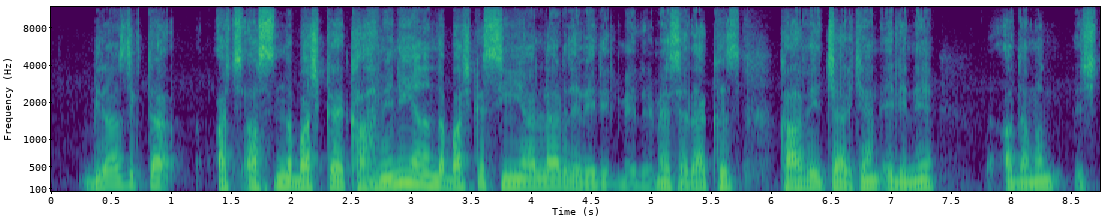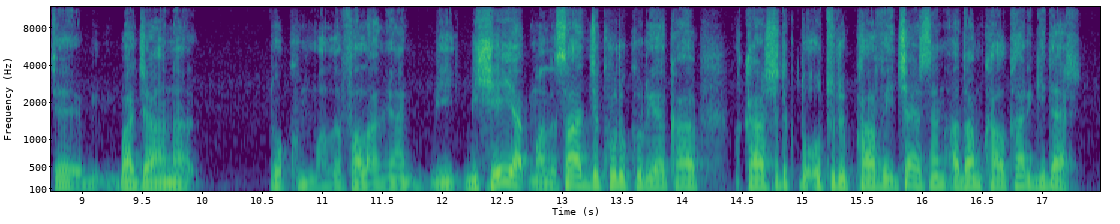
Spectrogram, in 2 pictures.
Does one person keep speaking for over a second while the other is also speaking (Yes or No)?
No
